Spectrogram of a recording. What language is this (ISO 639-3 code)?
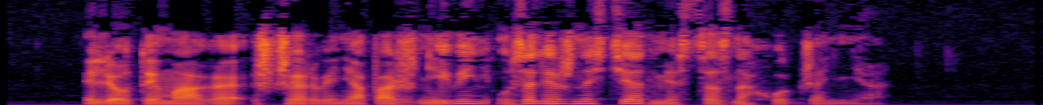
bel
